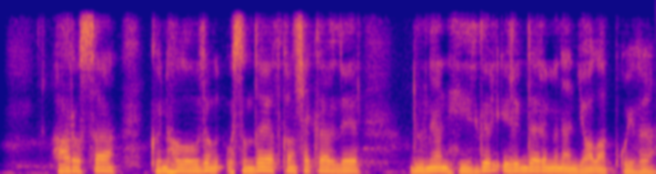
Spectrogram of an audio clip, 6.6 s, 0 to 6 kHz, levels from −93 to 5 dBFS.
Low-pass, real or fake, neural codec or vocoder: 5.4 kHz; fake; autoencoder, 48 kHz, 32 numbers a frame, DAC-VAE, trained on Japanese speech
